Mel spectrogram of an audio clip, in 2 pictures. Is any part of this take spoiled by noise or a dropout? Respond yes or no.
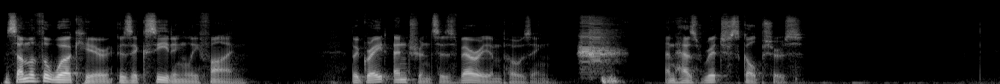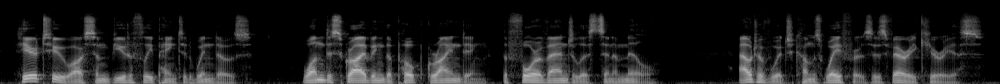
yes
